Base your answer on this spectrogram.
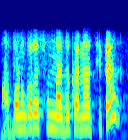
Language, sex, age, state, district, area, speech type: Odia, female, 60+, Odisha, Jharsuguda, rural, conversation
